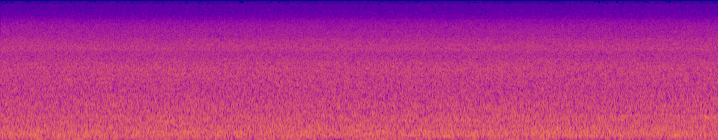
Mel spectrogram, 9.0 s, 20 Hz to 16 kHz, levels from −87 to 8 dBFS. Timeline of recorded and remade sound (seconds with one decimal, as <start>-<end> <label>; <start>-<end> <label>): 0.0-3.8 recorded; 3.8-4.5 remade; 4.5-6.2 recorded; 6.2-6.8 remade; 6.8-9.0 recorded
